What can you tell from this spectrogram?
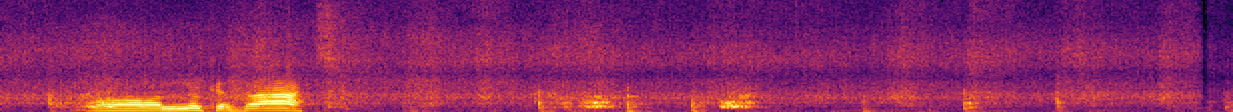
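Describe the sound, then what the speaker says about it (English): Chicken and broccoli rice is stirred in a pan on high heat, giving a soft sizzle with repeated scraping and clattering strokes after a short spoken exclamation at the start. "just stir this on high heat"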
